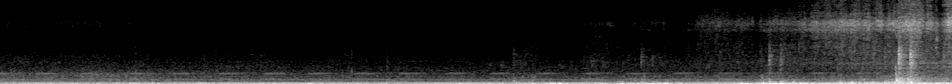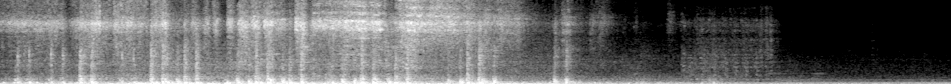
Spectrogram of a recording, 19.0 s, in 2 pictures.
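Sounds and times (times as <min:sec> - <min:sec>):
train wheels clacking over rail joints: 0:07.6 - 0:15.5.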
